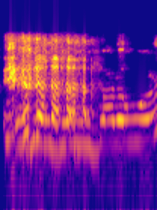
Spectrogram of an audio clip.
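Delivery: high, fast thrilled announcement; giddy excitement. Retold or imitated. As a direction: blurt it out in glee. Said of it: "And I'm like".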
